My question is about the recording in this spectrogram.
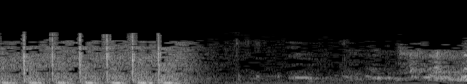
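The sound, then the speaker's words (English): Six loud, evenly spaced knocks on a door rap out in quick succession, then stop, leaving only a faint, low background murmur. “Must be important for him to keep on knocking like that.”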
